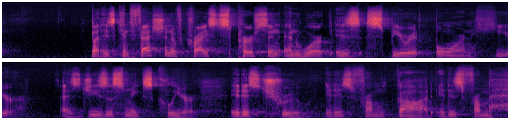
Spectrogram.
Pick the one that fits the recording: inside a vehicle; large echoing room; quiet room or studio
large echoing room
